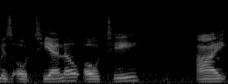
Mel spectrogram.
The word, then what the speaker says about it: Otieno: v o that's pronounced I vote the r is silent Ivo last name is otieno OT i e n o o tieno okay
